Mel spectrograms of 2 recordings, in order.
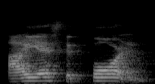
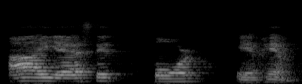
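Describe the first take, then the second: First: The sentence is spoken fast and connected. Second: The sentence is spoken slowly and deliberately. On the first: "quanto mais rápido eles falam" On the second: "da maneira mais lenta, mais vagarosa"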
